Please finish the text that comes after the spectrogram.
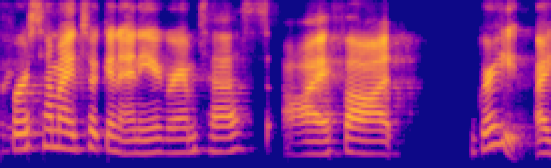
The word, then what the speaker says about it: Enneagram: Oh yeah, Enneagram.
